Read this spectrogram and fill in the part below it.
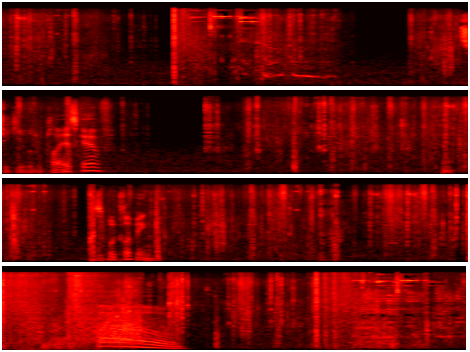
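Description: Footsteps crunch over broken glass on a hard floor.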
